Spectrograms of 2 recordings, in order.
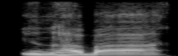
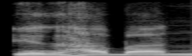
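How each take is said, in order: First: The word ends with a long a vowel. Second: The word ends with an n sound. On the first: The speaker stops after the word. "ketika diwakafkan wajib menjadi alif" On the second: The word runs on into the next words. "ketika diwasol dia dilafatkan dengan nun"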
